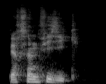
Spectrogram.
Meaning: natural person
- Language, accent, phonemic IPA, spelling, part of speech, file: French, France, /pɛʁ.sɔn fi.zik/, personne physique, noun, LL-Q150 (fra)-personne physique.wav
